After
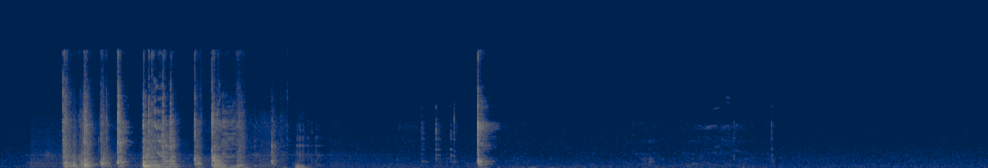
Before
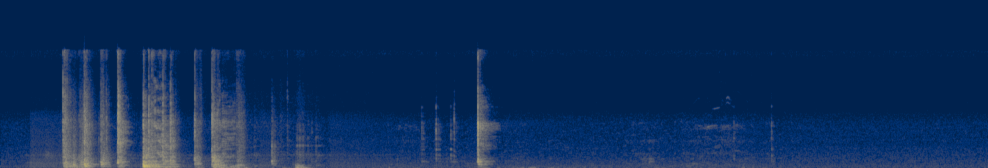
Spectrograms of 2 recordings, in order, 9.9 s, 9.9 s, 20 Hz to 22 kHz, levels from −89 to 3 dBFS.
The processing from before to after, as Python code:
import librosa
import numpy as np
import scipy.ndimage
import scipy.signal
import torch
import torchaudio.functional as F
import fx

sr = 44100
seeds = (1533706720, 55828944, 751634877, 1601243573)

y = fx.band_squash(x, sr, depth_pct=40, at=(1.09, 2.87))
y = y * librosa.db_to_amplitude(-8.5)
